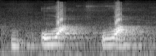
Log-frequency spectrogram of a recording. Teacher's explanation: नीचे के ओष्ठ और ऊपर के दांत से बोले जाने वाली ध्वनियां दंतोष्ठ कहलाती हैं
